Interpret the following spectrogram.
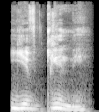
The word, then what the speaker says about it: Yevgeny: G as in ghetto. Yevgeny. Yevgeny. Don't make it nasal. Yevgeny. Yevgeny. Yevgeny. That's how you say it, lol. You are pronouncing it way too Italian-y. Yevgeny.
